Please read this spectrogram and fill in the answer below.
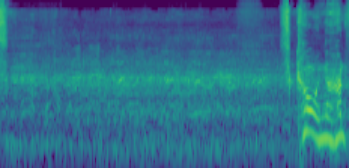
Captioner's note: audience laughing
